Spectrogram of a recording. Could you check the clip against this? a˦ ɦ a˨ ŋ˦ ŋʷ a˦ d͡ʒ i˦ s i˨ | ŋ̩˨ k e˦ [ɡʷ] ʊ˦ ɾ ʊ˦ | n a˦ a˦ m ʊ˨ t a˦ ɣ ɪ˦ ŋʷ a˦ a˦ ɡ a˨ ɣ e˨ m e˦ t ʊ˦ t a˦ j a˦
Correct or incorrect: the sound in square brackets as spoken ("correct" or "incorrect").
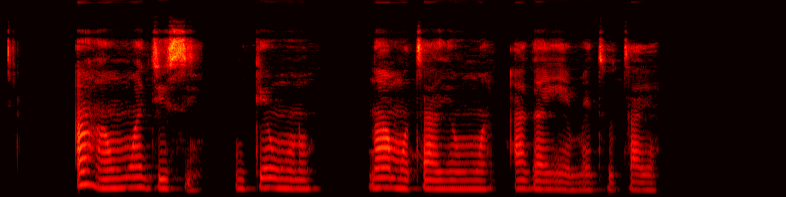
incorrect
